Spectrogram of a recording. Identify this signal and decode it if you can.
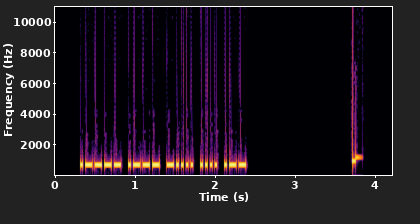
Morse code, heard as a keyed tone, about 40 wpm, 700 Hz. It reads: 1J6HW
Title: Five Challenging Letter-Number Combinations 40wpm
